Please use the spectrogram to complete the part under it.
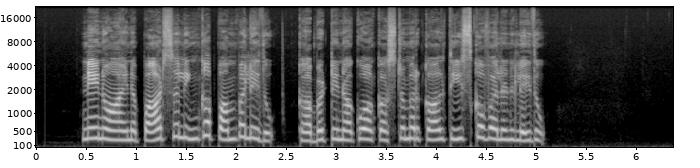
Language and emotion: Telugu, fearful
